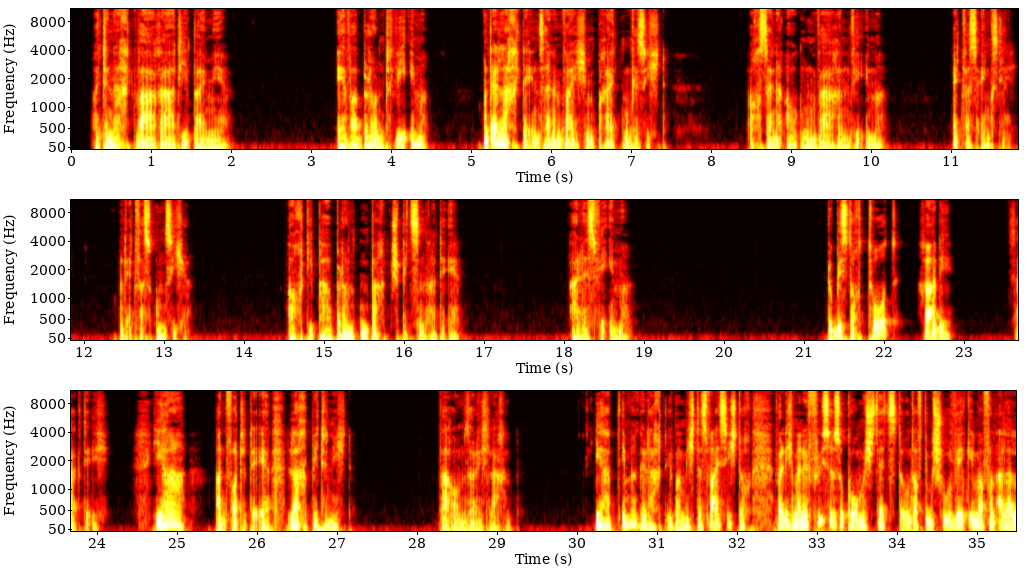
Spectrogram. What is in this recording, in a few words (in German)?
Hoerbuch Shortstory; Borchert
